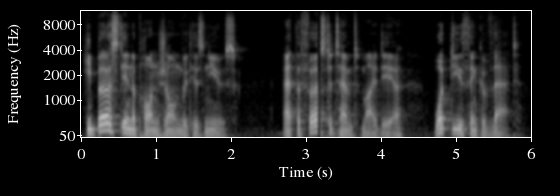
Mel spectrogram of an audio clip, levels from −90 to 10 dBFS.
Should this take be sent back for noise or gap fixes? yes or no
yes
